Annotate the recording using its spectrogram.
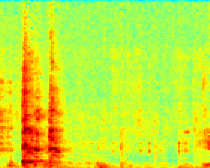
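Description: A person coughing faintly: a short double cough near the start, then quiet room sound.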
